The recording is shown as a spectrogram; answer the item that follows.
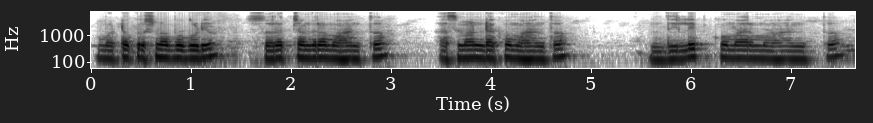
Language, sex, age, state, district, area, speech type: Odia, male, 30-45, Odisha, Mayurbhanj, rural, spontaneous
